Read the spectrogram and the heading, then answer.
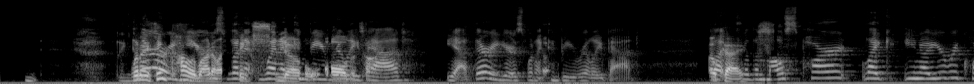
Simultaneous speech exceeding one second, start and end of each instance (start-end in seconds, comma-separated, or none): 1.4-3.9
